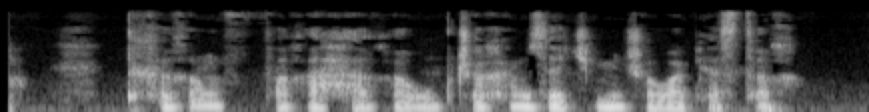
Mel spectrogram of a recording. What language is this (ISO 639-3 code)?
ady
